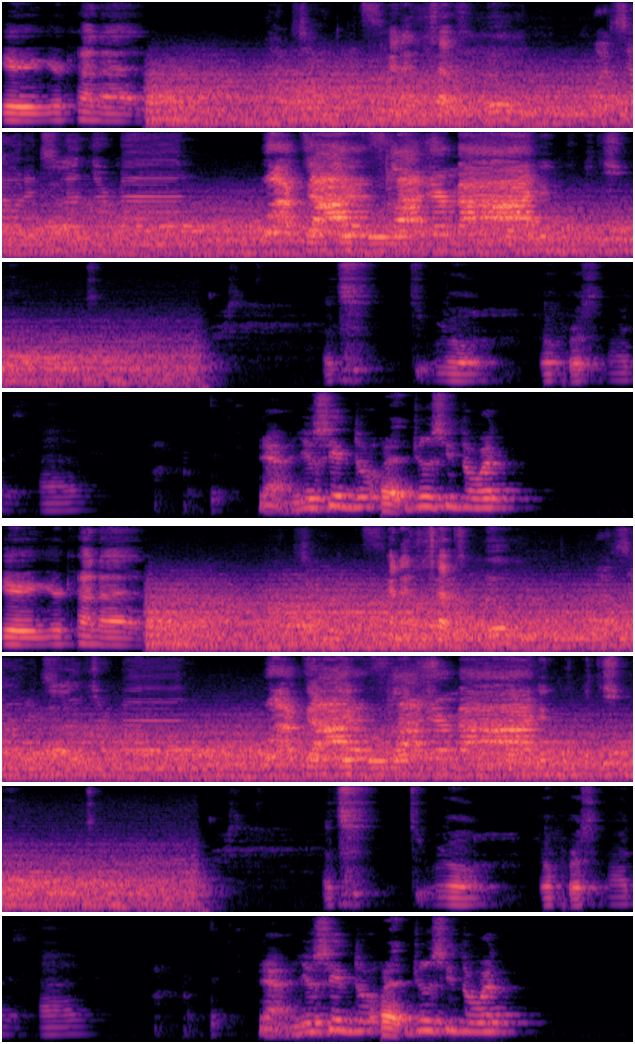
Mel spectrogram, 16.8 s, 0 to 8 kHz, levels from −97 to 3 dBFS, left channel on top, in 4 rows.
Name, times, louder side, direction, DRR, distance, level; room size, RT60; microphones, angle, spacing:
voice 1, 0.0-1.0 2.6-3.5 4.2-4.7 6.2-7.1 7.6-8.5 10.7-10.8 11.3-11.6 12.0-12.6 12.9-13.1 15.1-15.3, right 2 dB, 30° right, 5 dB, 0.5 m, -33 dB
sound 1, 1.0-9.7, right 2 dB, 70° right, 1.0 m, -33 dB
Speech / Shout, 3.9-5.5 5.9-7.8, left 3 dB, 60° left, 1.5 m, -27 dB
voice 2, 14.3-15.9, left 2 dB, 10° left, -1 dB, 1.7 m, -37 dB
5.1 x 4.5 x 4.5 m, 0.36 s
head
